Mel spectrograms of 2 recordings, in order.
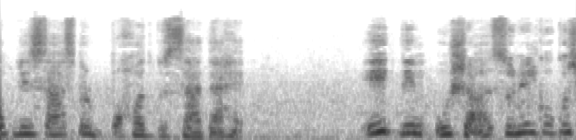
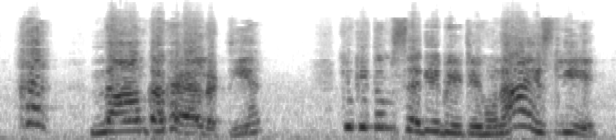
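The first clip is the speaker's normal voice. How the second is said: angry insistence; 7 semitones higher, 4 dB louder than usual. Acted. Wife argues with husband.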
